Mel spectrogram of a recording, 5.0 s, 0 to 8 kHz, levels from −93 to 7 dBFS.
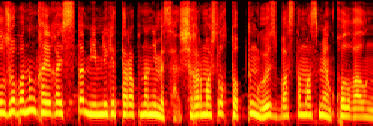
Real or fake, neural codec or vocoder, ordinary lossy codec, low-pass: real; none; none; none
